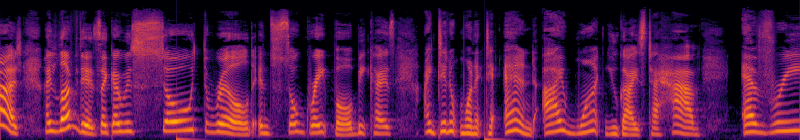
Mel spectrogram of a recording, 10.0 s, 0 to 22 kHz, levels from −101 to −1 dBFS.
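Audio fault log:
2.21 s and 6.06 s, DC step: the waveform's zero line jumps by about -38 dBFS, first between "I was" and "thrilled and so grateful", then between "I didn't want it" and "to end I want". Each jump is heard as a single low thump. The offset then drains away as a 2 Hz high-pass decay over a few tenths of a second. Unlike a dropout or a digital click, the speech carries on intact across each step.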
